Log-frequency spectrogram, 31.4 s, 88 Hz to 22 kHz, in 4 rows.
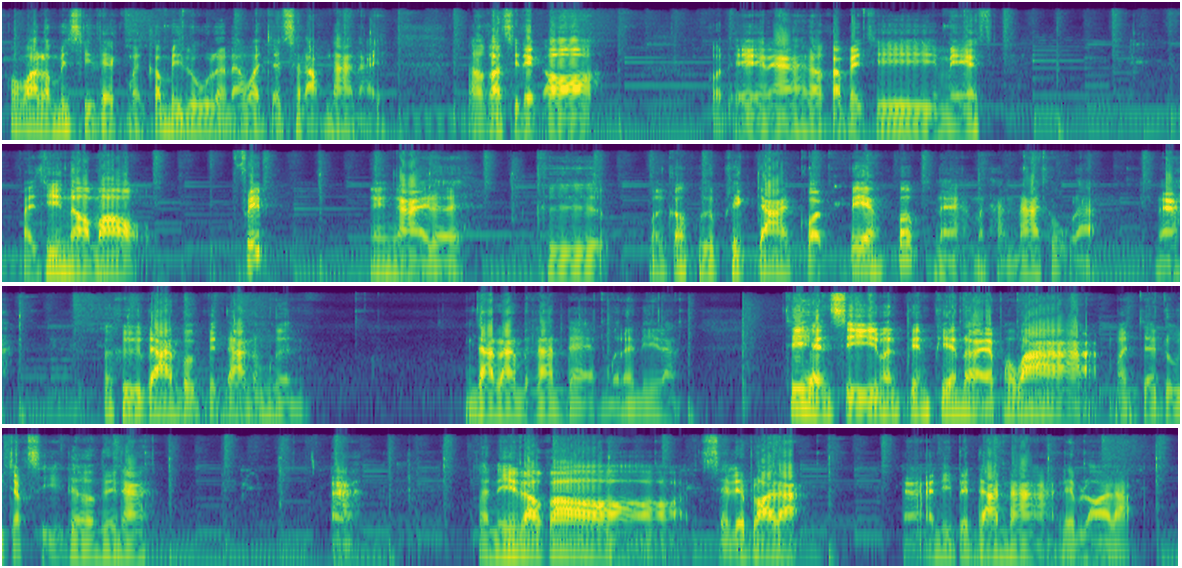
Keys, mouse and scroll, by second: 1.2 click, 3.5 a, 6.4-13.6 drag, 14.8 click, 15.5 middle click, 18.2-19.8 middle drag, 20.3 middle click, 22.2 middle click, 24.6-25.9 middle drag, 28.0 middle click, 29.1-30.3 middle drag, 30.9 middle click.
